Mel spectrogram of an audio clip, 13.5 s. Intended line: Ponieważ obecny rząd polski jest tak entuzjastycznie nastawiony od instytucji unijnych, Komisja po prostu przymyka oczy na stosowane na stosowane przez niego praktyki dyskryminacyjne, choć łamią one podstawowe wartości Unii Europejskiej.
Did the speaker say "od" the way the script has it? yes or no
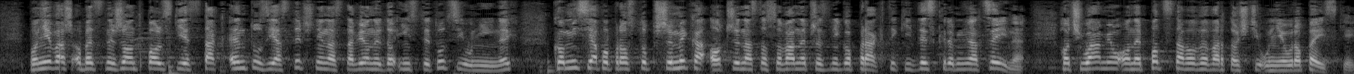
no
